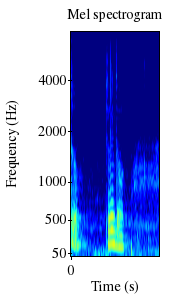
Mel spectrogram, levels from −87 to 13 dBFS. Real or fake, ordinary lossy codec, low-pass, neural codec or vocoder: fake; none; 7.2 kHz; codec, 16 kHz, 2 kbps, X-Codec, HuBERT features, trained on balanced general audio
